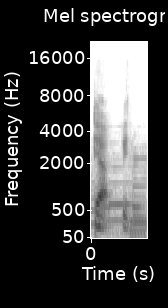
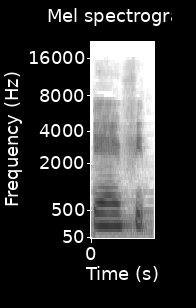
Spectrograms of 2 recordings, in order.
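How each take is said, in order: First: The name is said with a Javanese accent, no V. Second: The name is said with English letter sounds. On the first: "Malas bilang V, David menjadi David" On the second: "Abjad bahasa Inggris"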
